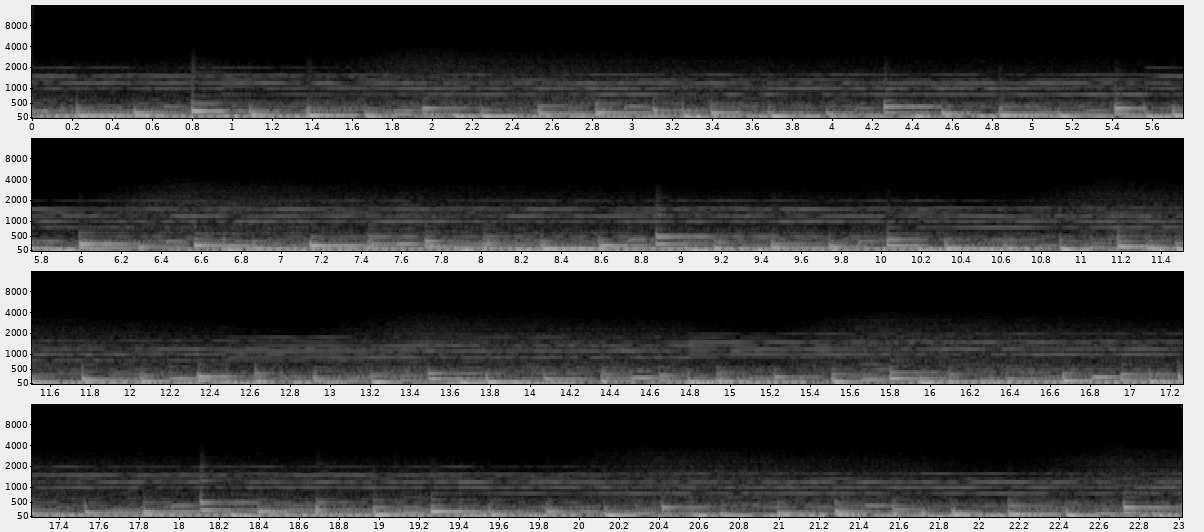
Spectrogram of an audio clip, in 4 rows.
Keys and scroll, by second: 20.4 b, 21.6 m, 21.9 r.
